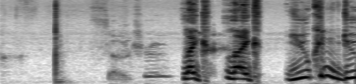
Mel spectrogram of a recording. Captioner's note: laughs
